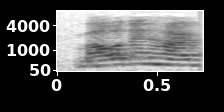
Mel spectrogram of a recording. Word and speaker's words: Baldenheim: Baldenheim, vou deixar escrito aqui, porque se pronuncia em alemão, né?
